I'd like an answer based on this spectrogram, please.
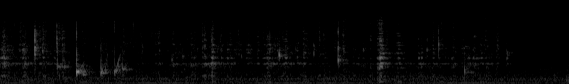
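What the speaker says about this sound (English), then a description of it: "Now we're just gonna mix it up." A whisk or spoon mixes French toast batter of heavy cream, cinnamon, vanilla and sugar in a bowl, giving faint, close clicking and scraping against the dish with no voices.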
